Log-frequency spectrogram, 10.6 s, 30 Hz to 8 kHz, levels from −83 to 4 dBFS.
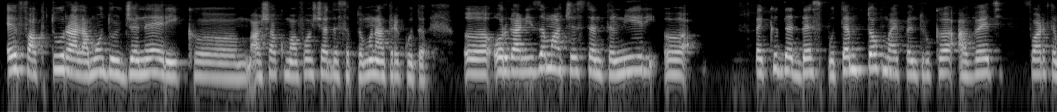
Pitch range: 190-230 Hz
